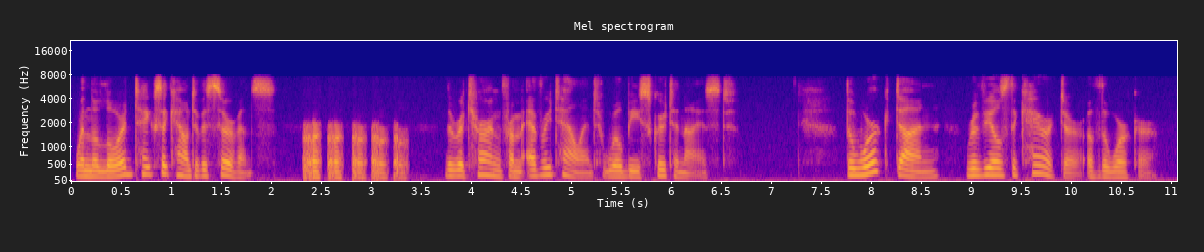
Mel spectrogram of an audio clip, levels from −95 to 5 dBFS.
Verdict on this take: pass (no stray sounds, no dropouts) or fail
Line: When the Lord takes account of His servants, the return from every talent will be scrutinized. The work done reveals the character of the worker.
fail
